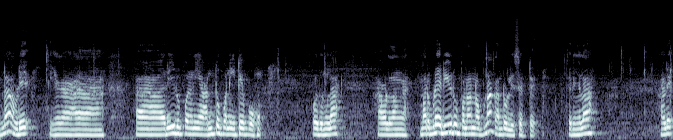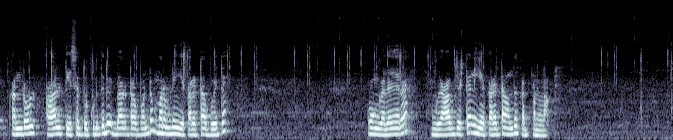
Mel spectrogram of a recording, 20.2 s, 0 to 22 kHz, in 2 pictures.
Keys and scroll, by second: 0.0 ctrl+alt+z, 5.2 ctrl+alt+z, 8.3 ctrl+z, 10.3 ctrl+alt+z, 11.8 space, 17.1 space, 18.3 ctrl+alt+z.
